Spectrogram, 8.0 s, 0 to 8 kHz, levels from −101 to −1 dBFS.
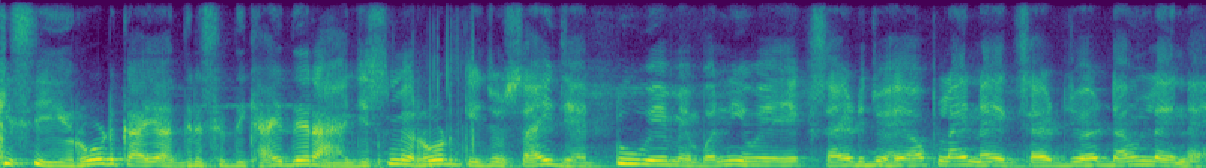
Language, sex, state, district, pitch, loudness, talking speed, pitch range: Hindi, male, Punjab, Fazilka, 170 Hz, -14 LUFS, 240 wpm, 155-190 Hz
